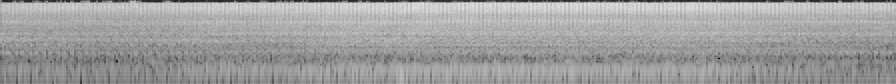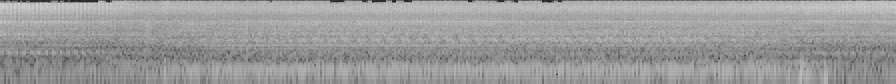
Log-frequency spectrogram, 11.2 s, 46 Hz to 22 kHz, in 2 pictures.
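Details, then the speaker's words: 2015 Honda Jade hybrid after the fuel and misfire repair, errors cleared and the throttle body relearning: revs come up and it holds a steady, even idle with no stumbles; running smoothly, no errors. "всё пошёл обучаться обороты набрал движок работает ровненько"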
